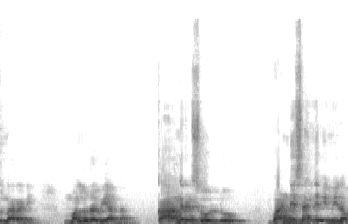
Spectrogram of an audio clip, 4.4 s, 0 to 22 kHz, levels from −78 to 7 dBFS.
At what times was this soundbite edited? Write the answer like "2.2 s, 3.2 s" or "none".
none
